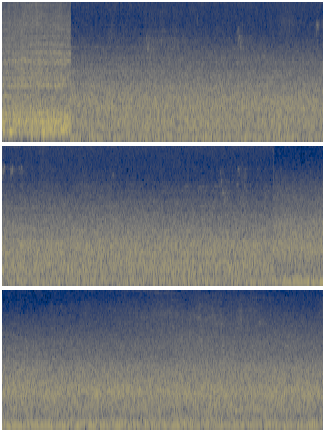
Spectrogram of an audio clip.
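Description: A train horn's held note cuts off sharply about a second in. It is followed by the steady rumble and rolling noise of a train running on the line, and a low hum joins it a little past halfway.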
